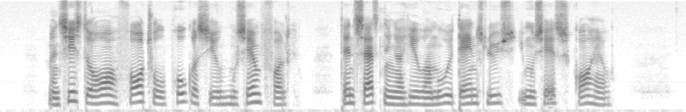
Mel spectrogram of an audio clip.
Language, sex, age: Danish, male, 36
